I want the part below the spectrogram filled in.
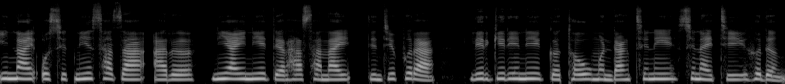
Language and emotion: Bodo, neutral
